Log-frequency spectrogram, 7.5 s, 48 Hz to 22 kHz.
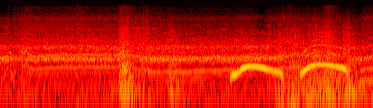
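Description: A 1900HP drag Mustang roars in the racing game Forza Horizon 4, its engine droning steadily, then rising and falling in quick rev swells near the end, loud and without talk.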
